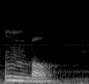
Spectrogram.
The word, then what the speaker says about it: Humble: Or Stacy just told me yesterday, the street is spelled Humble, and they say Umble.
